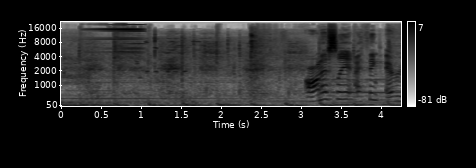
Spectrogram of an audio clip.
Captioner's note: panting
